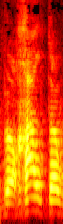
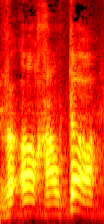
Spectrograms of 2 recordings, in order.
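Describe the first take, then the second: First: Ve'ochalta with stress moved off the final "ta" onto "chal"; wrong stress. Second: Ve'ochalta with a light lengthened "o" and main stress on final "ta"; slow ve'ochalta, "o" drawn out, landing on the end; semi-stress on beginning. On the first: Teacher showing the misreading that changes the meaning, misplaced stress. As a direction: hit "chal" in ve'ochalta, leaving the ending weak. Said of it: "and not ve'ochalta, which changes the meaning".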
